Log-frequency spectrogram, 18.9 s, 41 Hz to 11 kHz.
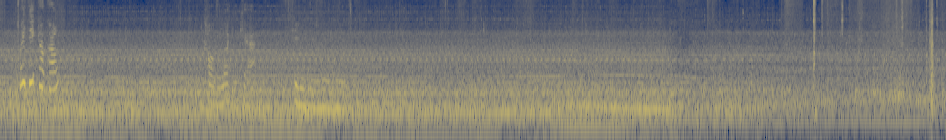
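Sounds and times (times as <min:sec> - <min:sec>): vehicle engine idling: 0:00.0 - 0:18.9.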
